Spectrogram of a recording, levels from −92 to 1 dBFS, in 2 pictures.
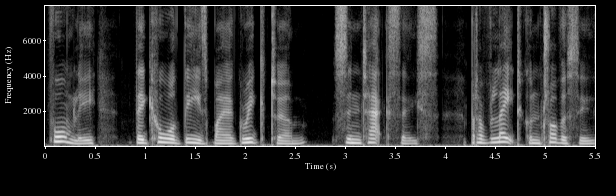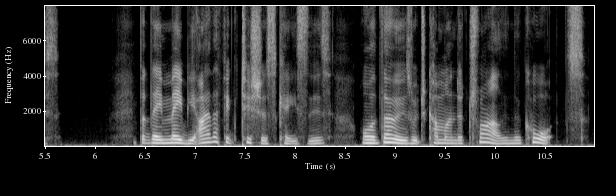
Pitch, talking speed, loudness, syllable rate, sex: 185 Hz, 160 wpm, -18 LUFS, 5.0 syllables/s, female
